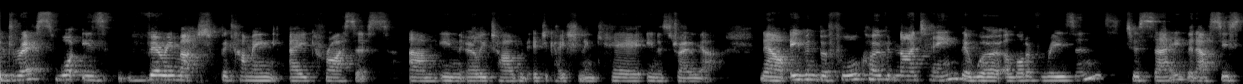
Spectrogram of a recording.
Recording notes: the audio from an online Town Hall Meeting conducted by parent advocacy group The Parenthood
